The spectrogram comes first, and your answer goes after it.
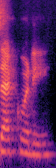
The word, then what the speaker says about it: Xequity: the company name is equity okay like what it sounds like a z but it's an X and why is it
